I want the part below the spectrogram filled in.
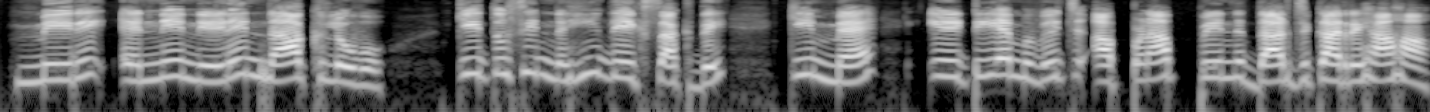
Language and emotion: Punjabi, angry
